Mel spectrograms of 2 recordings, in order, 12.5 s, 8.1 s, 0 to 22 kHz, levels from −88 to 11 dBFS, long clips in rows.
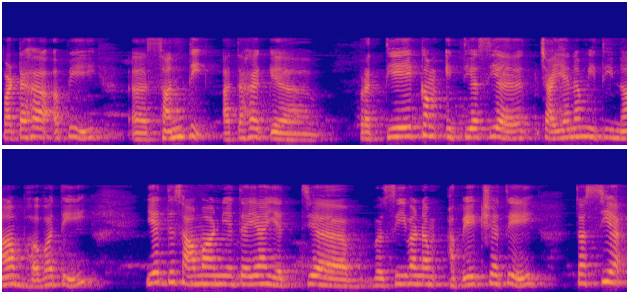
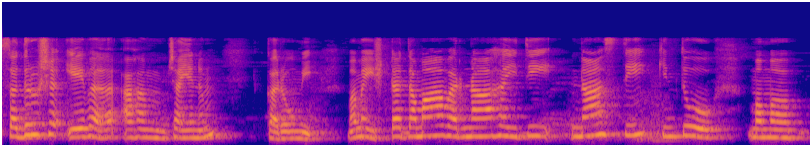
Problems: background sounds at intervals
